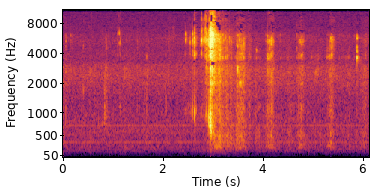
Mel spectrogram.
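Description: Close-miked chewing of a crunchy snack in a closed mouth: small wet clicks at first, then a loud crunch about three seconds in, followed by a steady run of softer chews about every half second.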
